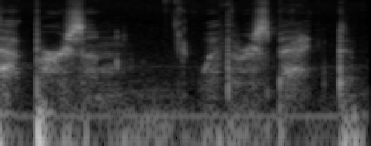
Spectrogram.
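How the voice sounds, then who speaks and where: A woman is whispering in a soothing tone. Noticeable background noise can be heard. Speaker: ASMR creator. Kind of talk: ASMR whispered ramble. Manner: whispered; soft-spoken, soothing.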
